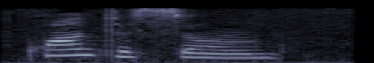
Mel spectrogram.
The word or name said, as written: quantasome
